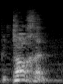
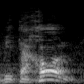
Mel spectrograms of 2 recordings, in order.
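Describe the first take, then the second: First: The stress falls on the second-to-last syllable. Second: The stress falls on the final syllable. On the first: Trust that raises the worldly up higher. "But I put the emphasis, mileel" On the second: Security in a worldly, physical sense. "Milera. The emphasis on the second half of the word"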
